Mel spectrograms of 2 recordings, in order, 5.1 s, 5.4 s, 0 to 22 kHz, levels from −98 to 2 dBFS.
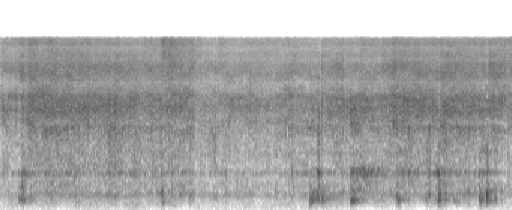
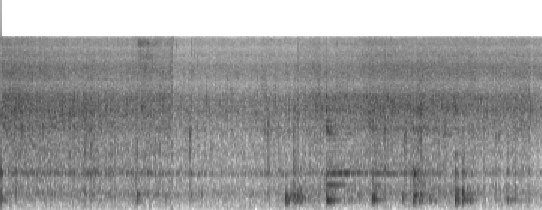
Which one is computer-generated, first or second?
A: first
